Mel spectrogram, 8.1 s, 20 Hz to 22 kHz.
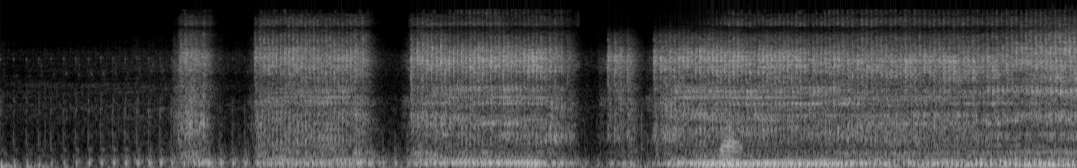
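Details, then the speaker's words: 2008 Honda Ruckus scooter, revived after sitting over five years, carburetor cleaned of clogged jets: small single-cylinder buzzing and revving steadily, running well only with a sock stuffed in the carburetor intake boot. "see this is what we had to do put a sock in the carburetor boot this so does run right but she runs good now"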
